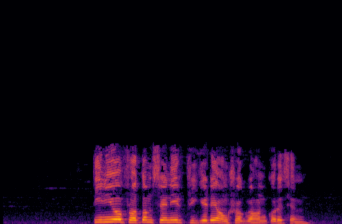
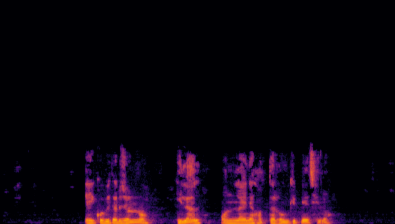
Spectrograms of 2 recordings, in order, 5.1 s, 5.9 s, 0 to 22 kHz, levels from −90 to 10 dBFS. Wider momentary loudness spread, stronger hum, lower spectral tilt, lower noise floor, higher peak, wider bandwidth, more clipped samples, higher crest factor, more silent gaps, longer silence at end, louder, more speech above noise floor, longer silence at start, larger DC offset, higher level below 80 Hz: first, 13 LU vs 9 LU; neither; second, -4 dB/octave vs -7 dB/octave; second, -69 dBFS vs -78 dBFS; about the same, -4 dBFS vs -2 dBFS; about the same, 8 kHz vs 7.6 kHz; neither; about the same, 18 dB vs 18 dB; neither; second, 0.5 s vs 1 s; second, -21 LUFS vs -18 LUFS; second, 48 dB vs 62 dB; first, 1.4 s vs 1.25 s; neither; second, -66 dBFS vs -54 dBFS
